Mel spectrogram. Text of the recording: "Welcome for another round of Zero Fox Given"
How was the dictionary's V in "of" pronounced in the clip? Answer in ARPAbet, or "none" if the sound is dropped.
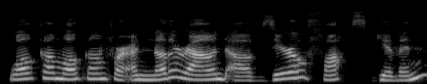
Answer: V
